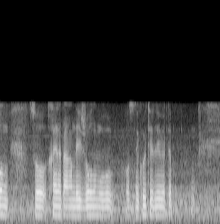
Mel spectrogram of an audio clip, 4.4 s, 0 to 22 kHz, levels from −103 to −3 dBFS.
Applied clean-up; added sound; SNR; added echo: none; Train; 15 dB; none.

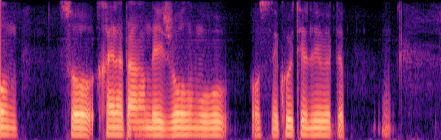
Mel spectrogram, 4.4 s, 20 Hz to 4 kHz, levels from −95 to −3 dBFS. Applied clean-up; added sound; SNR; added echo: neural separator model SepFormer WHAM!.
